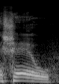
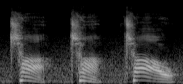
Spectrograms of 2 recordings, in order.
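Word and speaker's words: ciao: بس عشان خاطري رجاء النطق ما اسمهاش تشاو ولا اسمها شاو اسمها تشا تشا تشاو تشاو تشاو دي ايه هتخلينا كده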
